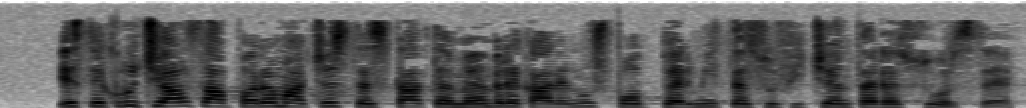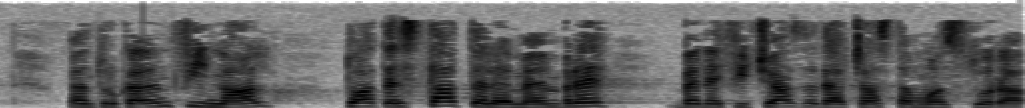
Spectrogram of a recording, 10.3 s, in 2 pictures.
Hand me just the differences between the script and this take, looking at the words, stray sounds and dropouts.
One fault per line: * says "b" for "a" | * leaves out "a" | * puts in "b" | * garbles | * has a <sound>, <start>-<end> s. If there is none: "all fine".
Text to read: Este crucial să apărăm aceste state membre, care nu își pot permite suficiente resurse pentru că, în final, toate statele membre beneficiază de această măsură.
all fine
